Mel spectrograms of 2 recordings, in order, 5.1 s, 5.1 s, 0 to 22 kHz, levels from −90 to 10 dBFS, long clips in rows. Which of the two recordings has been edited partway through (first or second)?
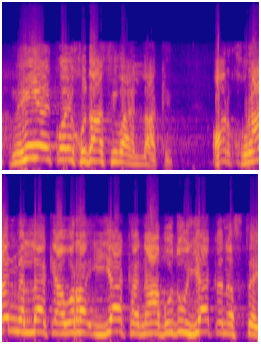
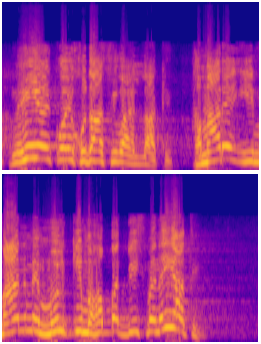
second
